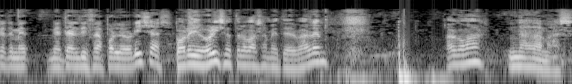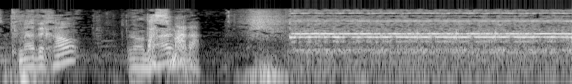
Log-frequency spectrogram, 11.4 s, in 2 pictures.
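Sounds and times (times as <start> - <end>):
speech: 0.0 - 3.8, 4.4 - 7.8
telephone ringing with a steady high electronic tone: 8.6 - 11.4.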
